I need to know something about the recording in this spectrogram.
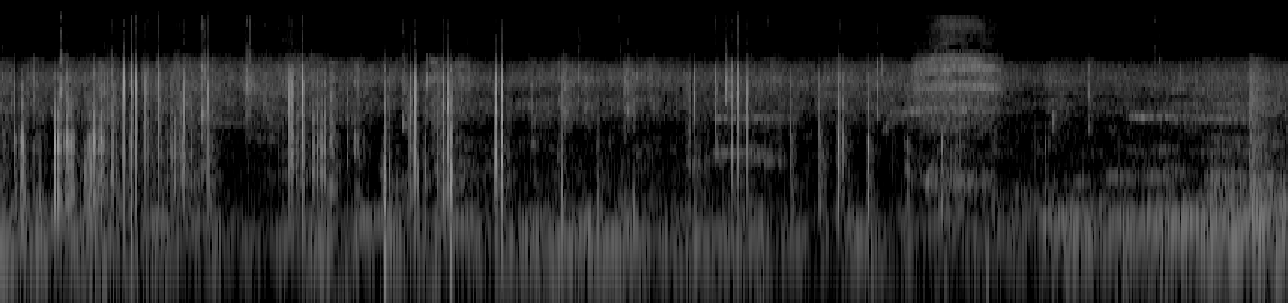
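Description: Close-up eating sounds of spicy instant noodles: chewing with many quick wet mouth clicks in irregular clusters, and a short slurp about nine seconds in.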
